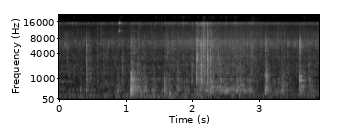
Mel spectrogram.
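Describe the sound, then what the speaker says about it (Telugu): Green chillies, garlic, cumin seeds and curry leaves crackle and sizzle in hot oil, with intermittent stirring clicks and small spatters over a steady low frying hiss. "పచ్చిమిర్చి, ఎల్లిపాయ, జీలకర్ర అన్నీ వేసి కొంచెం కరివేపాకు వేసి వేగనివ్వాలి."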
